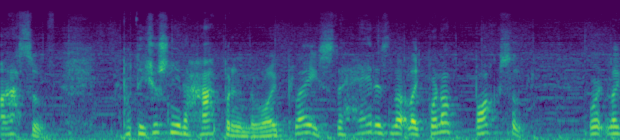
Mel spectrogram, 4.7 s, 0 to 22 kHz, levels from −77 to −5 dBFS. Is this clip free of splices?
yes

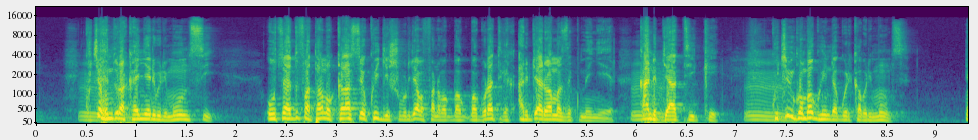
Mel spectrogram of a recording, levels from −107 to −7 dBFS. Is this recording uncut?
yes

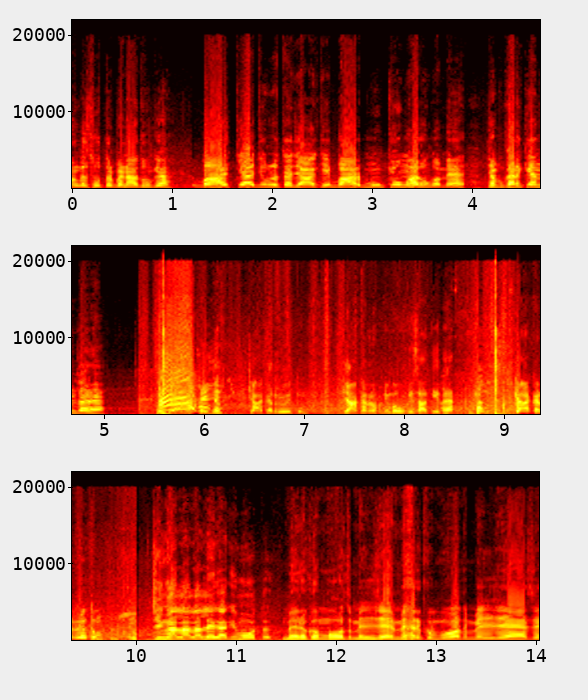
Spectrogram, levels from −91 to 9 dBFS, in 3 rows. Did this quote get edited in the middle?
yes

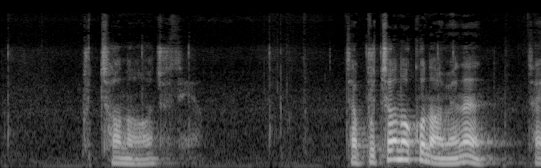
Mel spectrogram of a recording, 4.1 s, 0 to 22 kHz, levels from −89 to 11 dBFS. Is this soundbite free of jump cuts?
yes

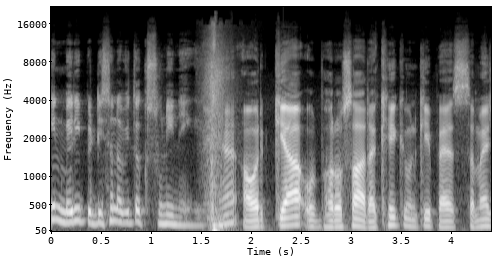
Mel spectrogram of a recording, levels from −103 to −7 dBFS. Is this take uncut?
no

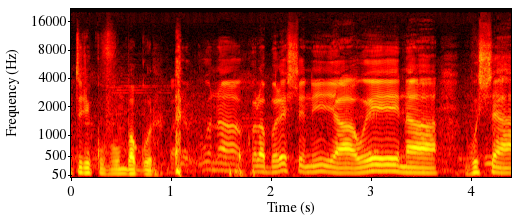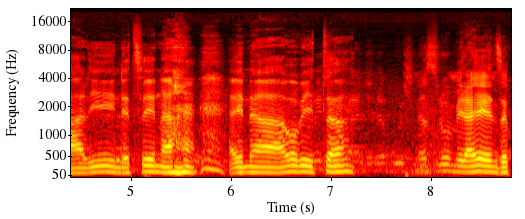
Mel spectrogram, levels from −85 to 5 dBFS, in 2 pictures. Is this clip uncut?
no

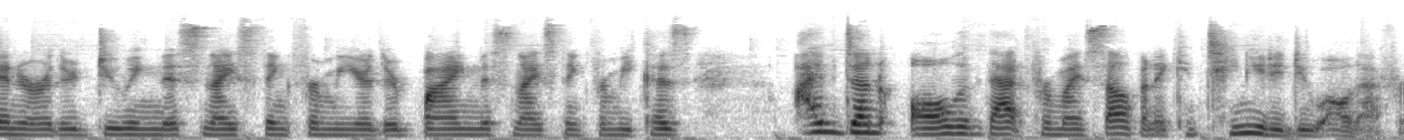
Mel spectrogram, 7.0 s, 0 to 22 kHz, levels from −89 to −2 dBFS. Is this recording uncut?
yes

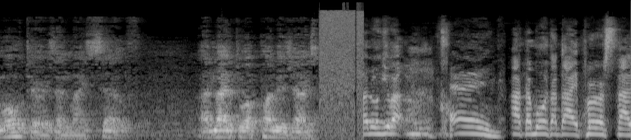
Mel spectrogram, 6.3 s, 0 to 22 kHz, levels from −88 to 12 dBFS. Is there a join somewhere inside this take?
yes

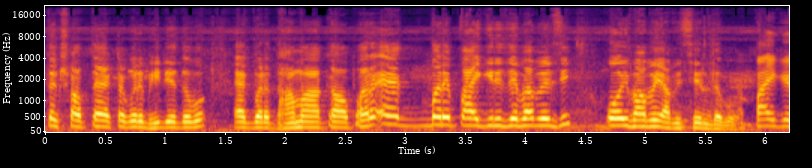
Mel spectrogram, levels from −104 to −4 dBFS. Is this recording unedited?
yes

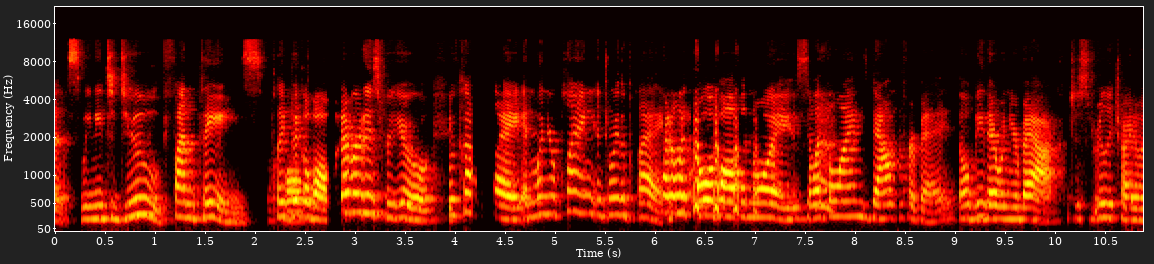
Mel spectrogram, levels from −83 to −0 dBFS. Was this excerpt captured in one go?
no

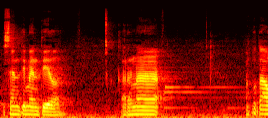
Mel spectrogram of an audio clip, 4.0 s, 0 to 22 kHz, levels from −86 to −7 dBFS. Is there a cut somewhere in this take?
no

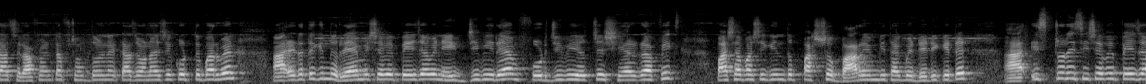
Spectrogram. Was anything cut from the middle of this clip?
no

